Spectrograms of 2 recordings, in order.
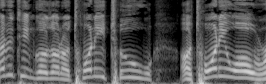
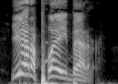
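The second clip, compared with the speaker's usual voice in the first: ordinary delivery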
